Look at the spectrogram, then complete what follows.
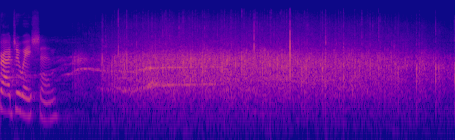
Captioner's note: attendees applauding and cheering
